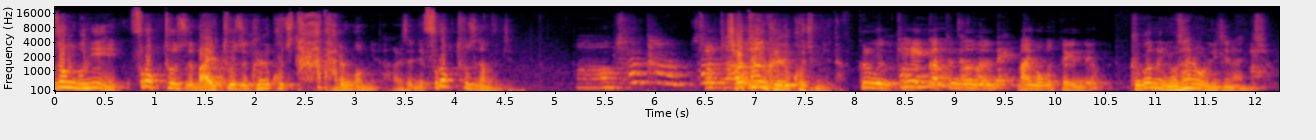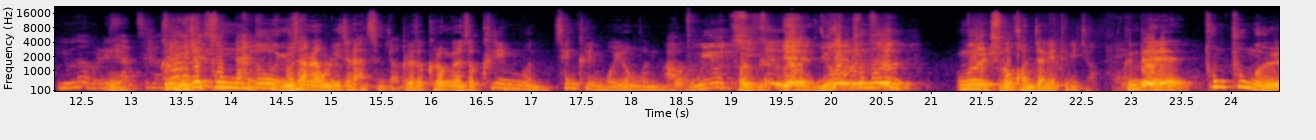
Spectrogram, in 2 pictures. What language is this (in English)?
Korean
